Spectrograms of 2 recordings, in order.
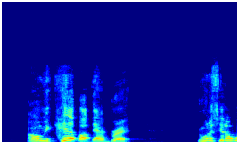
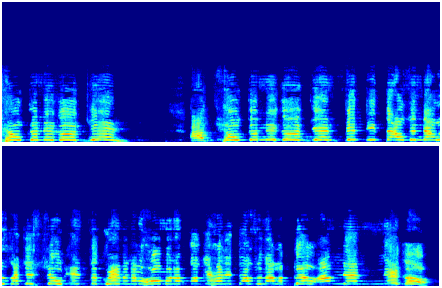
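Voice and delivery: victory shout, pitched way up; hyped boasting; 10 semitones higher than usual. Real, not acted. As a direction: crow over the win at the top of the voice. Hyped boast to live chat.

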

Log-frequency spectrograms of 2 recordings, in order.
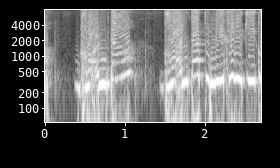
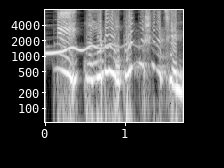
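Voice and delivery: shrill shocked gasp, much higher; 9 semitones higher than usual. Acted. Wife hearing the guest sits on the toilet, shocked. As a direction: recoil in disbelief, voice jumping up.

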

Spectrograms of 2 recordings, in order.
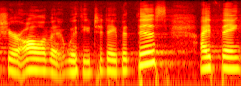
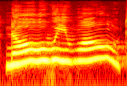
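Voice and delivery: slow, loud, much higher vow; earnest promise; 8 semitones higher, 10 dB louder, slower than usual. Acted. Little soul vowing to the friendly soul, loud and slow. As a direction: insist slowly and loudly. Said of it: "the little soul promised again".

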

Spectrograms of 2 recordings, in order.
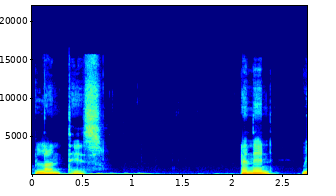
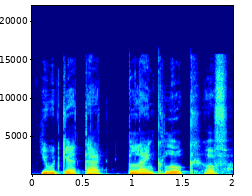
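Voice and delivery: usual speaking voice

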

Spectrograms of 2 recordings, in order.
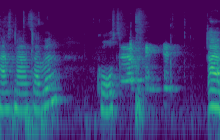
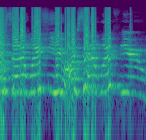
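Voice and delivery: high, loud gleeful shout; excited shout; 9 semitones higher, 9 dB louder, faster than usual. Real, not acted. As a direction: shout it out in delight. Jinx, saying the same number.

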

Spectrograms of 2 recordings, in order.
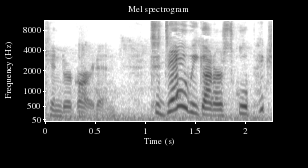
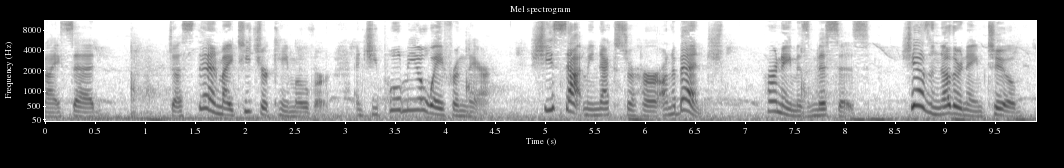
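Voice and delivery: plain reading voice

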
